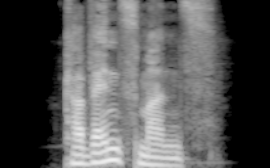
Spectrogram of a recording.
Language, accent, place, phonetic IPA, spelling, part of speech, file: German, Germany, Berlin, [kaˈvɛnt͡sˌmans], Kaventsmanns, noun, De-Kaventsmanns.ogg
- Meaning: genitive singular of Kaventsmann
